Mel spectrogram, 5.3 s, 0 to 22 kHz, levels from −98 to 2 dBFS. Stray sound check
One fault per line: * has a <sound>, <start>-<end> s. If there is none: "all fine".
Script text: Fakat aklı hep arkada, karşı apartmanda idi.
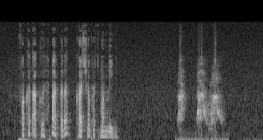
* has a bark, 3.5-4.6 s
